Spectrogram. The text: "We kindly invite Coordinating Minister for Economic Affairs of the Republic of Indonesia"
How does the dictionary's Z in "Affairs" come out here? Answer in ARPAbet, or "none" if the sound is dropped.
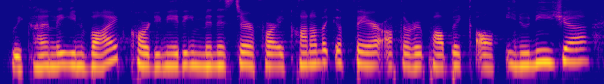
none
